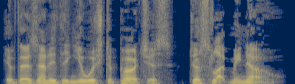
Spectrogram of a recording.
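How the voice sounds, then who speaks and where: Fantasy game dark elf, deep-voiced, shifty and greedy merchant, raspy, brusque delivery with lively swings. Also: male voice, fairly quick, no room sound, studio quality. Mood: sly salesmanship. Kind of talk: fantasy video game voice acting.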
